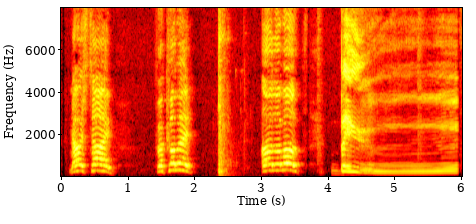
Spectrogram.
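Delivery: segment announcer. Pretend. YouTuber introducing comment of the month, big announcer shout. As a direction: belt out the segment title like a hype announcer.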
